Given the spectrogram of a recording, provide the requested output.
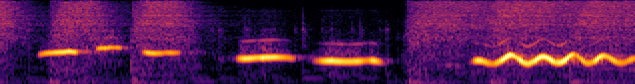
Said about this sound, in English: What was that whistling? Is that a clue?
